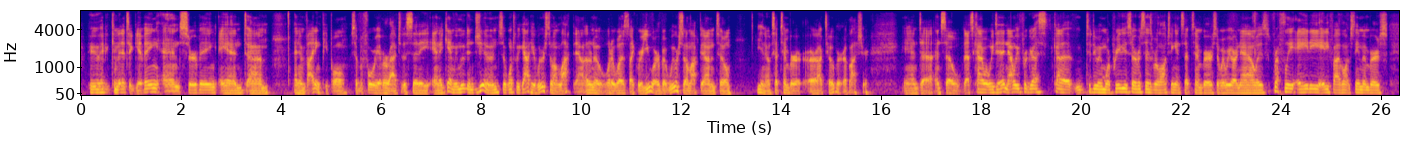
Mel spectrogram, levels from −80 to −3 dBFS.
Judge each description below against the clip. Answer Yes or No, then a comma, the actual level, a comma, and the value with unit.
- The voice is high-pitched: No, very low, 95 Hz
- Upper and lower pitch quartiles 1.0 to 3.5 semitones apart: No, average, 4.0 semitones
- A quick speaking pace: Yes, fast, 220 wpm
